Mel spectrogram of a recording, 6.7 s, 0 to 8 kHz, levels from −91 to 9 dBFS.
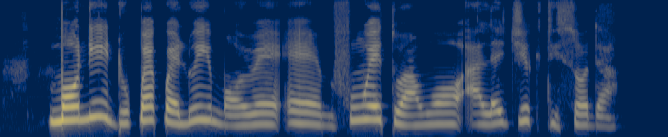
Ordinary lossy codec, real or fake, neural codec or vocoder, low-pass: none; real; none; none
